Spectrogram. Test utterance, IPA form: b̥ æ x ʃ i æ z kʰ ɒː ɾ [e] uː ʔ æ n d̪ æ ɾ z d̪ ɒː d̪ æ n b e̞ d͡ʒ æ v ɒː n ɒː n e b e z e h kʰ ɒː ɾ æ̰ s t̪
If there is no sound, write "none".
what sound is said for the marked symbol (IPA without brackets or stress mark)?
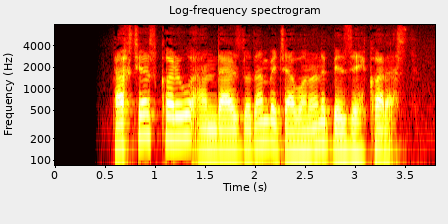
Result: e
